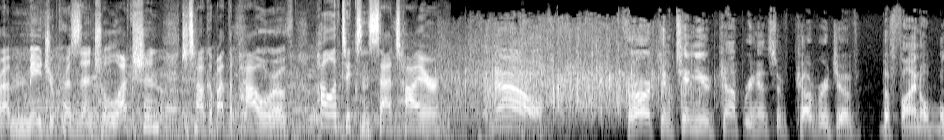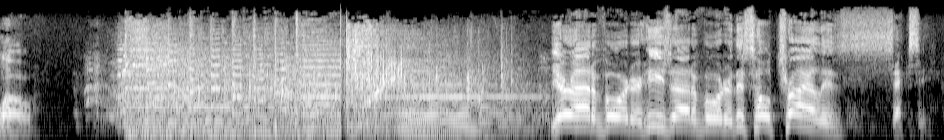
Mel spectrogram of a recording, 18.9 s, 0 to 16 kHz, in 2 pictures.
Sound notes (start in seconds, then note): 10.2 audience laughter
